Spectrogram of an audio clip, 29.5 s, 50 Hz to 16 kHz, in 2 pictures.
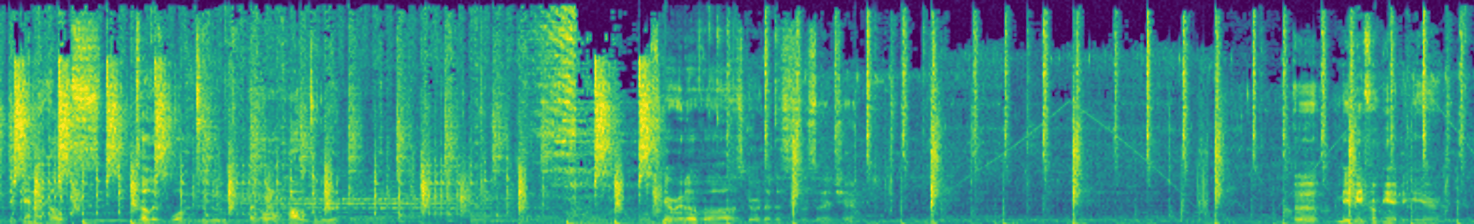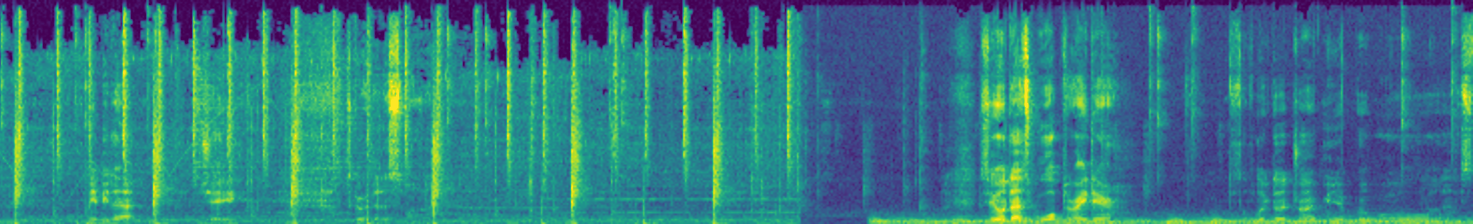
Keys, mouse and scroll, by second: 0.5 scroll up 1, 1.5 click, 2.2 shift+click, 2.9 shift+middle click, 4.8 j, 4.8 shift+click, 5.6 ctrl+Tab, 7.6 click, 8.7 ctrl+x, 9.4 shift+middle click, 10.5 middle click, 11.9 shift+middle click, 13.9 ctrl+Tab, 15.5 click, 16.2 shift+click, 17.2 j, 17.8 ctrl+Tab, 19.5 click, 20.0 ctrl+z, 20.8 click, 22.2 ctrl+x, 22.9 shift+middle click, 25.5 ctrl+Tab, 26.6 click, 27.0-28.8 drag.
